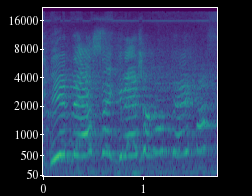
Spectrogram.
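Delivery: very high, softened mock wail; small, high-pitched meltdown voice; imitated child's tantrum. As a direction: squeeze out a child's protest, high but held back. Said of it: "fazer assim".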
